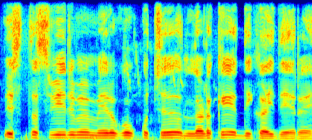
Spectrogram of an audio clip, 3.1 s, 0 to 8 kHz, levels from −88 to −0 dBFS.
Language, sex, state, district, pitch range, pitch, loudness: Hindi, male, Rajasthan, Barmer, 130-160 Hz, 145 Hz, -13 LUFS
